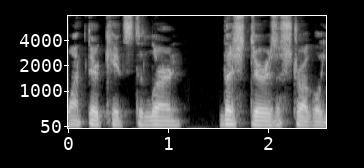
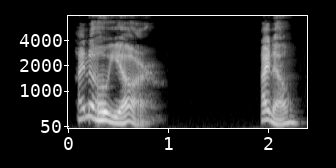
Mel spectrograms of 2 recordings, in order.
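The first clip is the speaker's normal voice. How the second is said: higher, louder knowing voice; mock Tyler Perry; 7 semitones higher, 4 dB louder than usual. Tyler Perry answering the actress, in a higher knowing voice. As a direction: play Tyler Perry, amused he already knows her. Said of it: "Just means".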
